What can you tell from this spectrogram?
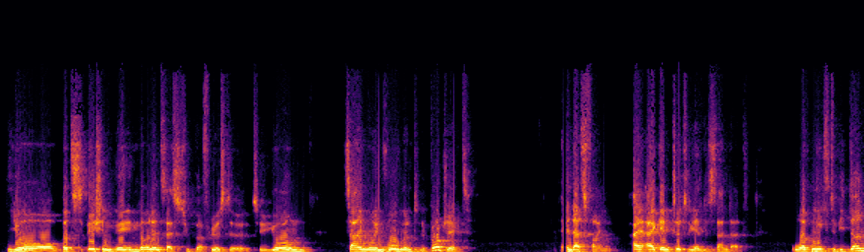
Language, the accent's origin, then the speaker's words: English; Belgium; I'm from Belgium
